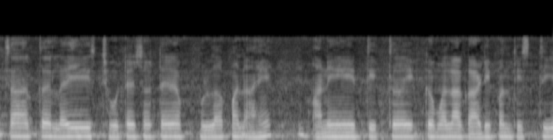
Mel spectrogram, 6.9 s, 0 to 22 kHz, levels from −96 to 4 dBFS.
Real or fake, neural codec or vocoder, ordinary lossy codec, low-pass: fake; codec, 16 kHz, 4 kbps, FunCodec, trained on Chinese and English, 50 frames a second; none; 7.2 kHz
